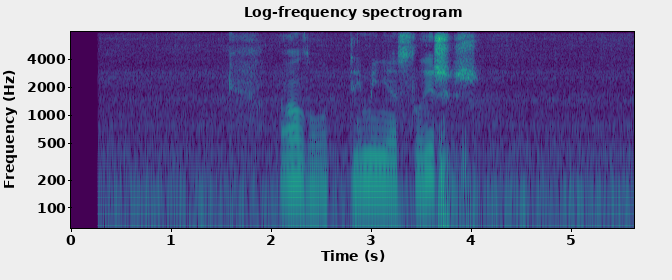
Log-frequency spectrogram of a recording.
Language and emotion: Russian, sad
